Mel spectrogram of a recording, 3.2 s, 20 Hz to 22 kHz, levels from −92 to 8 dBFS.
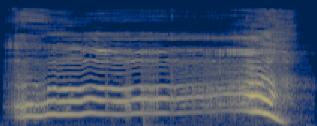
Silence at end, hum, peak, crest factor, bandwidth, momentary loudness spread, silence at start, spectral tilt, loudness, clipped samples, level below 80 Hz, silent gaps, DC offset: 0.2 s; none; -8 dBFS; 20 dB; 16.5 kHz; 15 LU; 0.1 s; -2.5 dB/octave; -27 LUFS; under 0.1%; -72 dBFS; none; under 0.1%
